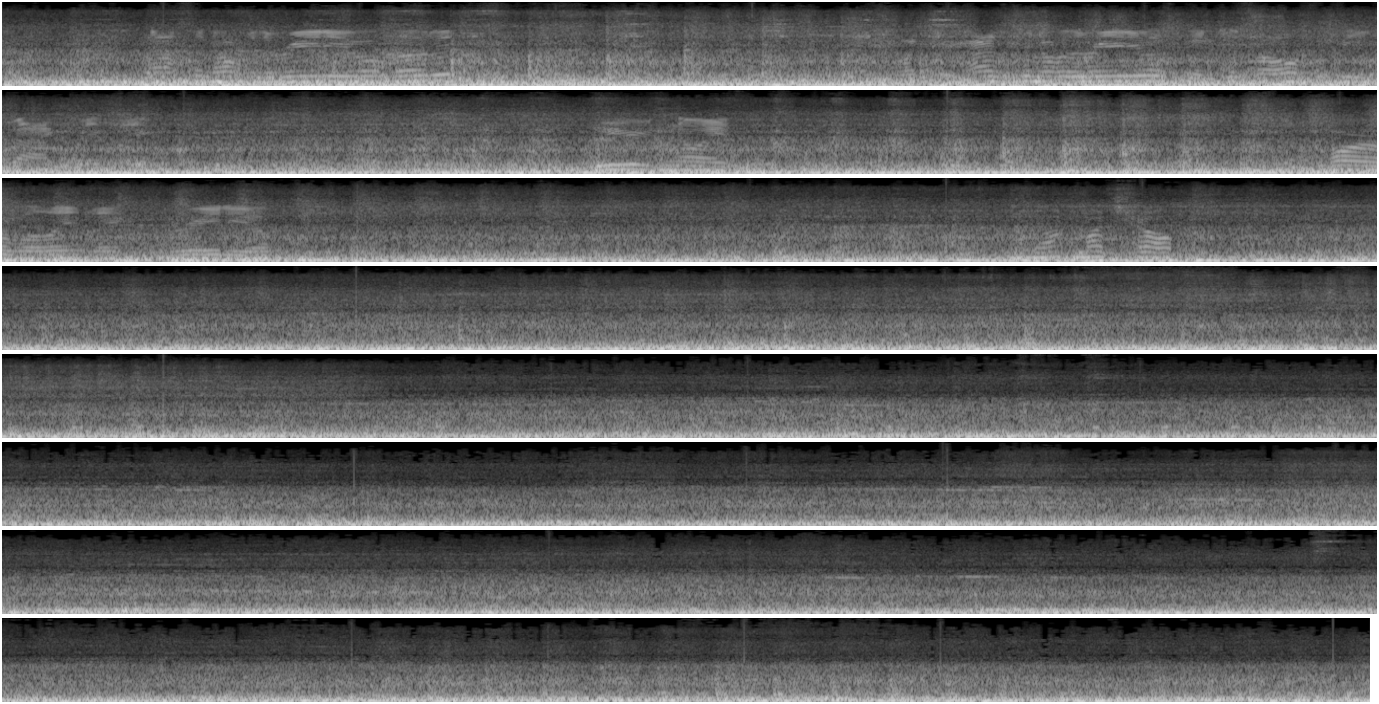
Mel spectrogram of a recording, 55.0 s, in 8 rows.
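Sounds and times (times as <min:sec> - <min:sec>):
freight train wheels rumbling: 0:00.0 - 0:54.9.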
